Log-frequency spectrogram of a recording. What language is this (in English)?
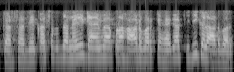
Punjabi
